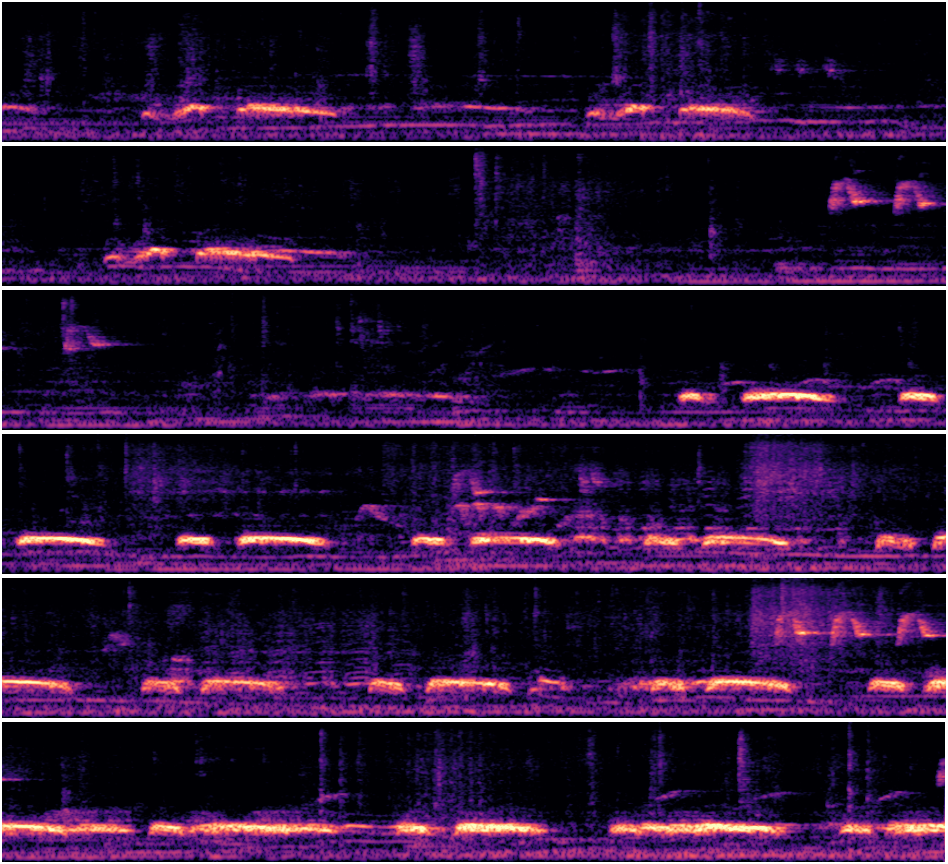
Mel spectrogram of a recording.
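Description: Doves cooing, a few separate phrases at first and then a steady run of quick repeated coos from about halfway through. Short high chirps from a smaller bird come twice, about a third of the way in and again near the end.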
